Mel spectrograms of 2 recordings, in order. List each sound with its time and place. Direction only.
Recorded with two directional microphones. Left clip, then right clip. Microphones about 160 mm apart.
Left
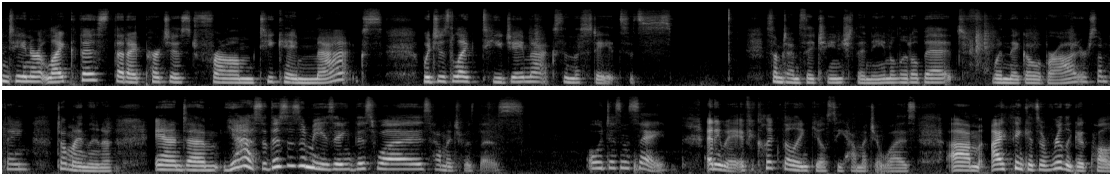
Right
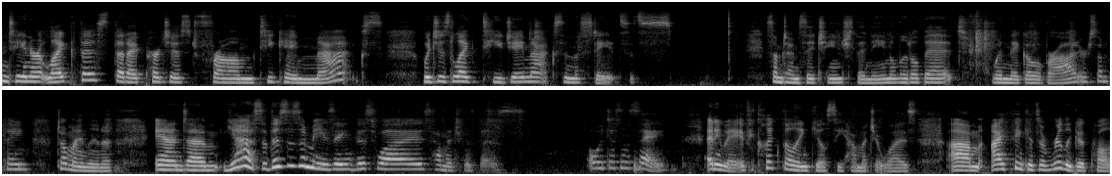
0.0 s speech: 10° left (ahead or behind)
7.6 s speech: 5° left (ahead or behind)
14.1 s speech: 30° left (ahead or behind)
16.9 s a woman's voice: 45° left (ahead or behind)
18.1 s speech: 10° left (ahead or behind)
